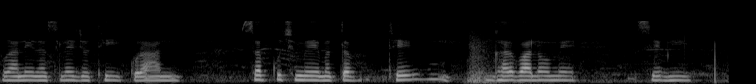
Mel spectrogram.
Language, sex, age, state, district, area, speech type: Urdu, female, 30-45, Bihar, Khagaria, rural, spontaneous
